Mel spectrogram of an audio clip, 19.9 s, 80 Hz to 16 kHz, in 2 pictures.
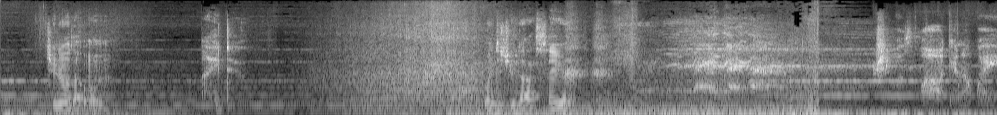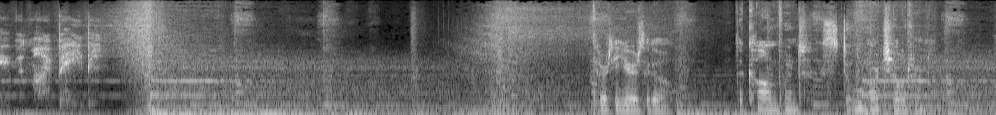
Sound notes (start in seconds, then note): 6.7 screaming; 8.2 whispering; 11.1 intense music playing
